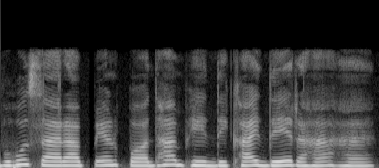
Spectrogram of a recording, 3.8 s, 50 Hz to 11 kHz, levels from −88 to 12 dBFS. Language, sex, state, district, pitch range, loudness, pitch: Hindi, female, Jharkhand, Palamu, 240-270 Hz, -12 LUFS, 255 Hz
